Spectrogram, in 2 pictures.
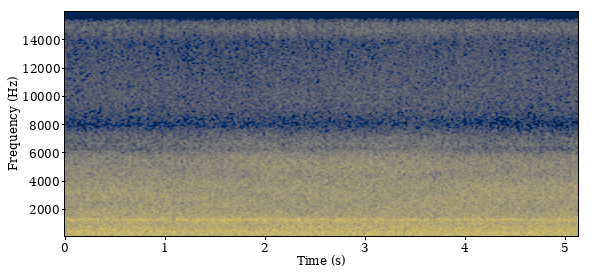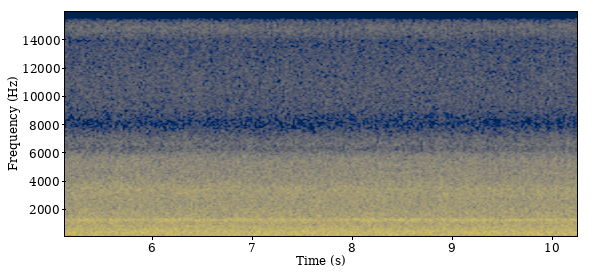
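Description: Water spilling over a stepped river weir, a steady, even rushing with no change in level.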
